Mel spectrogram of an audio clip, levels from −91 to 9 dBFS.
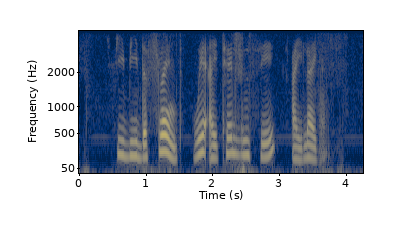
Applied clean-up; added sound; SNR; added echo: neural separator model SepFormer WHAM!.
